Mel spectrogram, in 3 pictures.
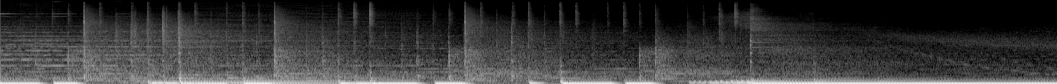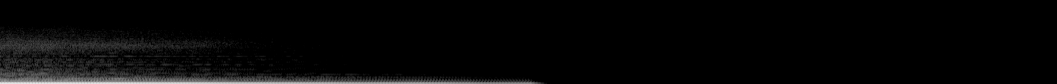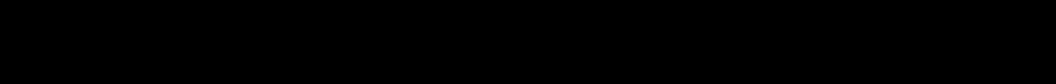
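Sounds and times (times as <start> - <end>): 
ambient suspense music: 0.0 - 14.0.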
